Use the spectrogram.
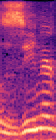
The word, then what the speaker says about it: Zener: Diodo Zener, eles pronunciam como Zener Diode. Zener Diode. Porque em muitas palavras a letra E deles vira I.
